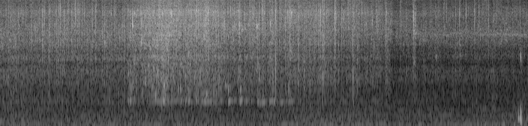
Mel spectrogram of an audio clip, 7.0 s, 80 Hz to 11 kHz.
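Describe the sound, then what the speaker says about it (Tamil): Strained tamarind water, soaked tamarind dissolved in about 500 ml of water, poured into a pot of ripe mango sambar, giving a steady close gushing splash that runs alone for several seconds. "இப்போ நாம் ஊற வச்ச புளியை ஒரு 500 ml தண்ணியில் நாம் கரைச்சி அதில் வடிகட்டி ஊற்றிக்கலாம்."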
